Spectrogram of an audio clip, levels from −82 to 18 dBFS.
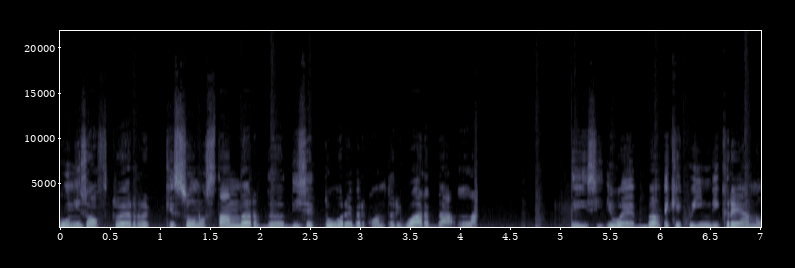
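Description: From 3.7 to 4.01 s, the noise suppressor cuts into the speech. It mistakes some quiet speech for background and pulls it down by up to about 10 dB, for roughly 150 ms in all, so those bits sound swallowed and faint.

Right after, at 4.14 s, you get a classic cable pulled and plugged in. There's a pop, then nearly a second of near silence (about 940 ms) while the lead is out, then a 160 ms burst of 50 Hz mains buzz as the tip makes partial contact. A second pop comes as the sound returns at 5.13 s. The room noise, sitting about 24 dB under the speech, drops out with everything else during the gap.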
